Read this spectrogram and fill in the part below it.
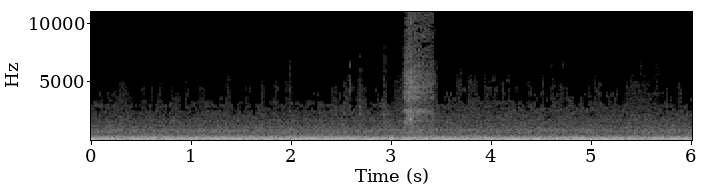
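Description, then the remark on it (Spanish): Steady low rumble of a bus in motion fills the interior, with one short, sharp burst of air-brake hiss around the middle, then the drone continues evenly. “Descansa tú, que yo no puedo dormir en el autobús.”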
